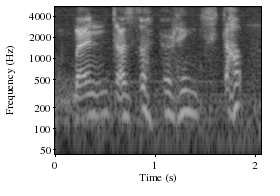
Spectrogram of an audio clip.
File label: hurting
